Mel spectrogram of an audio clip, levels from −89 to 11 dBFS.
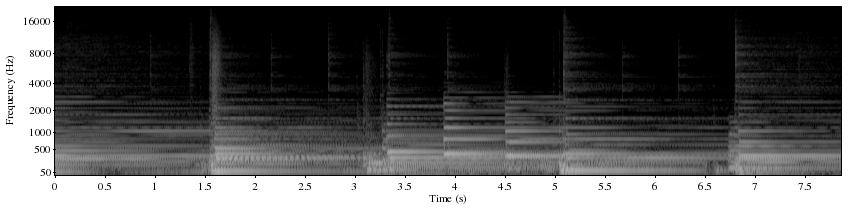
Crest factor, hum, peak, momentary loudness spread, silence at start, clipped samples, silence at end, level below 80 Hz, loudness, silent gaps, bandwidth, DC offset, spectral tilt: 18 dB; none; -14 dBFS; 11 LU; 0 s; under 0.1%; 0 s; -40 dBFS; -33 LUFS; none; 13 kHz; under 0.1%; -8.5 dB/octave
